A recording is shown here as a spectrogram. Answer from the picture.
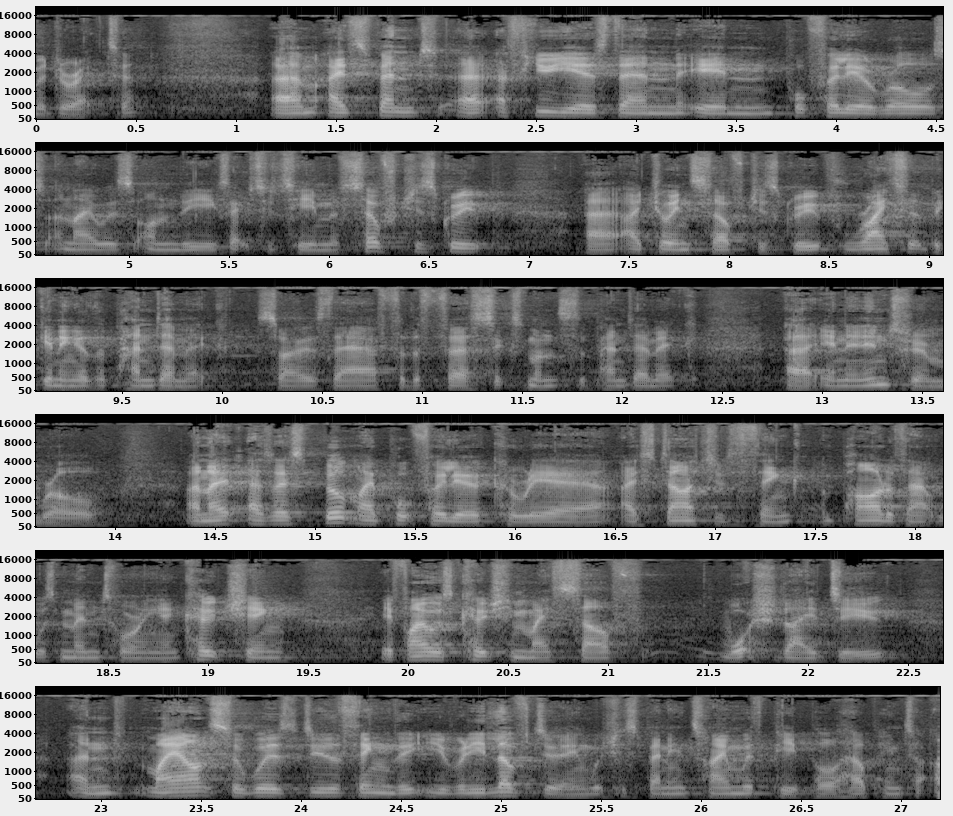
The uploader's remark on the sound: LIVE at Climb23 Investor Summit. In this special episode, I’m bringing you a live recording of The Unlock Moment. In May 2023 I presented The Unlock Moment on stage at the Climb23 Innovation conference in Leeds here in the UK.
